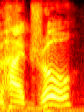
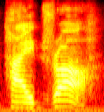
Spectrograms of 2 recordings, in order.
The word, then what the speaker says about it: hydraulic: Okay, instead of hydro, it's hydra. Hydraulic.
